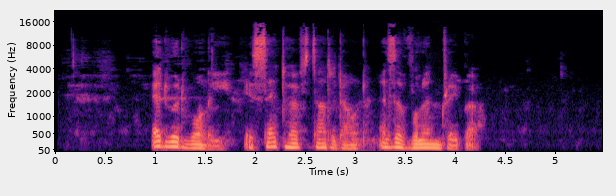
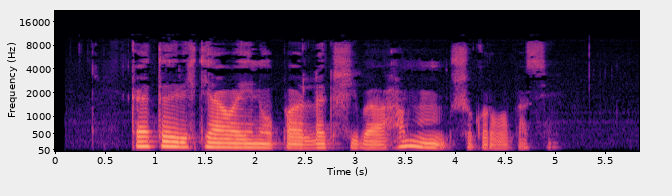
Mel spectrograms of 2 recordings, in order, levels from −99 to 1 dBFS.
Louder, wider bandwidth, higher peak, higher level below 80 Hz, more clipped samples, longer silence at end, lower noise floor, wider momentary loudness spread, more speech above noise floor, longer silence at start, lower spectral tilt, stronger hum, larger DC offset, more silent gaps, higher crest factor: about the same, -24 LUFS vs -24 LUFS; first, 15.5 kHz vs 9.4 kHz; about the same, -6 dBFS vs -4 dBFS; about the same, -50 dBFS vs -54 dBFS; neither; first, 1.2 s vs 0.9 s; first, -69 dBFS vs -64 dBFS; second, 11 LU vs 15 LU; first, 46 dB vs 41 dB; first, 0.95 s vs 0.75 s; second, -5.5 dB/octave vs -7 dB/octave; neither; neither; neither; about the same, 18 dB vs 20 dB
